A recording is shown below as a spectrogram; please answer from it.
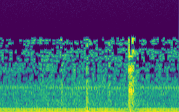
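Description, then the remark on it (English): A car engine idles with a steady low rumble as the car breaks down again, broken by a couple of brief clunks or sputters partway through, while the motor keeps running with no voices. “Why have you stopped? Well, this car has broken down again.”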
